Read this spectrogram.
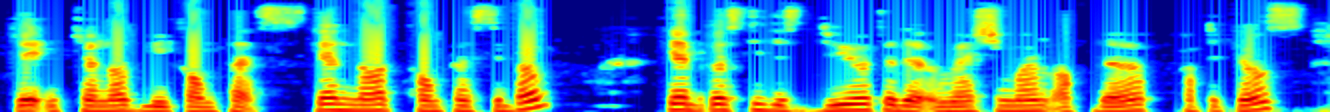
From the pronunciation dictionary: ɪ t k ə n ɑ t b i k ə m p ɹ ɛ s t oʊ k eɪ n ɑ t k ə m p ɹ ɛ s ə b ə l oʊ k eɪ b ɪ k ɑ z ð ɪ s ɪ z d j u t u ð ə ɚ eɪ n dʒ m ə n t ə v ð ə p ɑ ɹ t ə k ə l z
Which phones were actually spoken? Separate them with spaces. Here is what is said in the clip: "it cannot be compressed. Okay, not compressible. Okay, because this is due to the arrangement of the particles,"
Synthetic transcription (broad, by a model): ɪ t k ə n ɑ t b i k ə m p ɛ s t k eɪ n ɑ t k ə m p ɛ s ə b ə l oʊ k eɪ b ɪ k ɑ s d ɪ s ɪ s d j u t u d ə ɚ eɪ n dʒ m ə n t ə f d ə p ɑ t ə k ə l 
